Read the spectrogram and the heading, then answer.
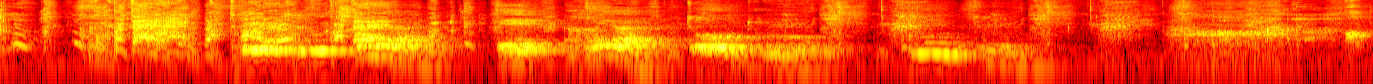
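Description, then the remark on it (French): Twins imitate dogs barking, giving repeated rough, throaty yaps in uneven bursts mixed with chuckling and panting, fairly loud throughout. “Oui, à aboyer.”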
